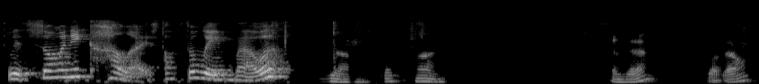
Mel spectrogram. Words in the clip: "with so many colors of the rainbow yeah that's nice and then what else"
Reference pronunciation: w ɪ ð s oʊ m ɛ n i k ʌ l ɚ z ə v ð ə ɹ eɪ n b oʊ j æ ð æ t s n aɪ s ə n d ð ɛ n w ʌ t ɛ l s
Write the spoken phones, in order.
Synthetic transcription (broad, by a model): w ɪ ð s oʊ m ɛ n i k ʌ l ɚ z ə f ð ə w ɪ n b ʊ j æ ð æ t s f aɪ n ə n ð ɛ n w ʌ t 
